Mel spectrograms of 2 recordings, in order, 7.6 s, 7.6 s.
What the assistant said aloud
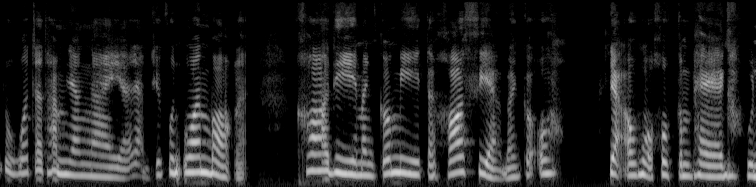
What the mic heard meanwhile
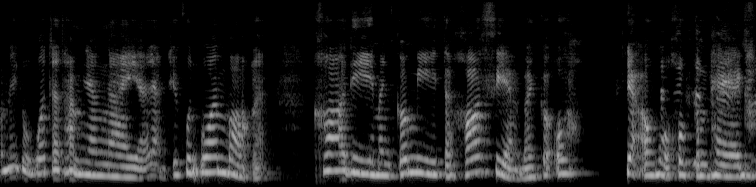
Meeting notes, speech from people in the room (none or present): present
